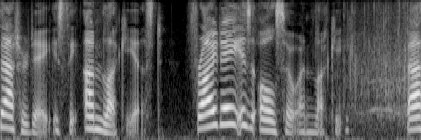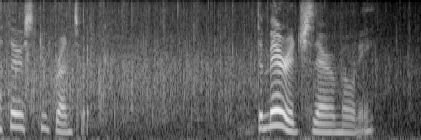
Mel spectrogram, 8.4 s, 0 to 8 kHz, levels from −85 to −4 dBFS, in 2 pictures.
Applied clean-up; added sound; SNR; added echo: none; Applause; 18 dB; none.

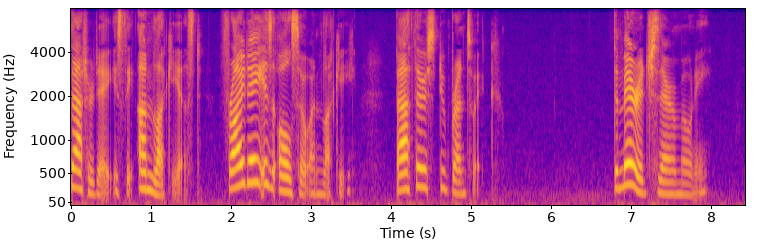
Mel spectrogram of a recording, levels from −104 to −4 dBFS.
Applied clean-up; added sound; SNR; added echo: none; none; none; none.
